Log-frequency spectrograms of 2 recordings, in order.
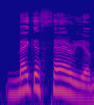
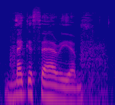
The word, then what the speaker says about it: Megatherium: I really don't know what this one is, but Megatherium is how I'd pronounce it. Mega, as in big, and then a therium, so it's a big therium, whatever one of those is. Megatherium.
